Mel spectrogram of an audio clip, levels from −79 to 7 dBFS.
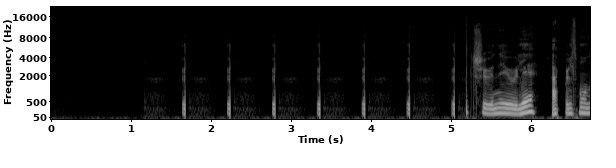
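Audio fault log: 1.68 to 5.19 s, broken-record loop: a 0.56-second slice of the speech repeats exactly, back to back, six times, and the speech meant for that span is lost. The player or stream likely stalled and kept resending the last fragment it held.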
